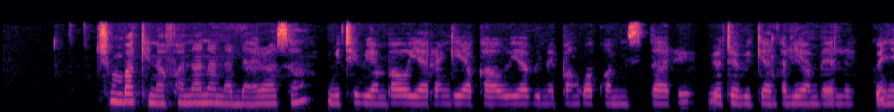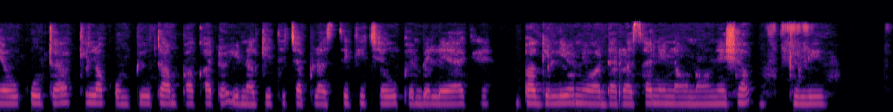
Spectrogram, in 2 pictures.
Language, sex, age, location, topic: Swahili, female, 18-24, Kisumu, education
